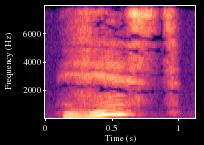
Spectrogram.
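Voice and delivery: puzzled question. A narrator's reading. Худяков misunderstands Остап's order, soft puzzled question. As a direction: ask softly, not understanding. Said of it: "не понял Худяков".

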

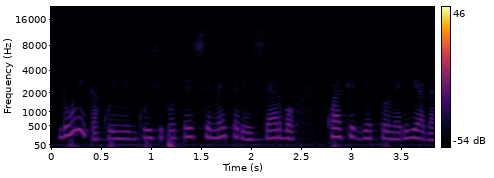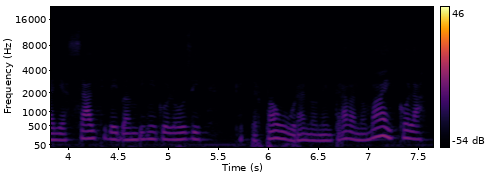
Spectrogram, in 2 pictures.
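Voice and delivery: usual speaking voice

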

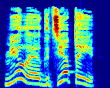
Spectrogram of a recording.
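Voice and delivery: slow, drawn-out calling; man calling out. A narrator's reading. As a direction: call for your darling as the baron. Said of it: "звал мужчина".

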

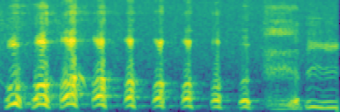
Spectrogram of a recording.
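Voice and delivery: high rising laugh, bubbling over; burst of laughter. Acted. Creature laughing at a friend's clumsy somersault, high rising laughter.

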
